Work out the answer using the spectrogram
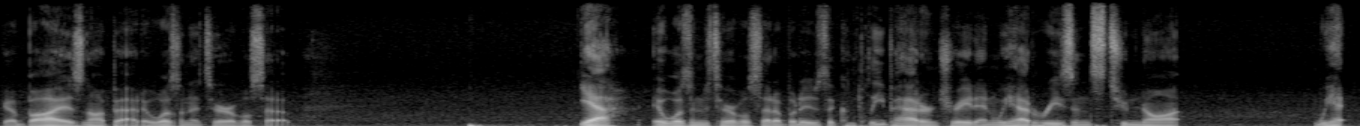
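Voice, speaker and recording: A young man venting about his week of trading in a candid, self-critical vlog rant, emphatic and frustrated, with casual slang. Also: sits low. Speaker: trading vlogger.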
